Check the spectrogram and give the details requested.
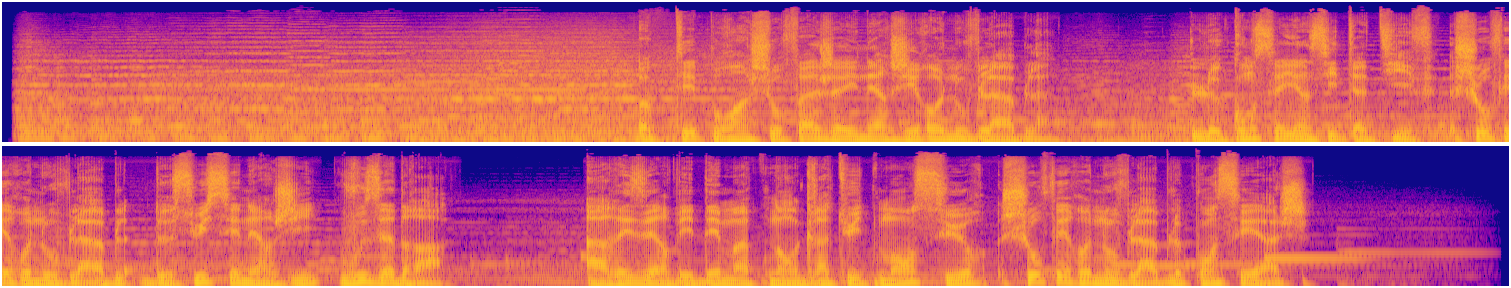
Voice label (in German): Radiospot FR; CRK BFE Erneuerbarheizen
